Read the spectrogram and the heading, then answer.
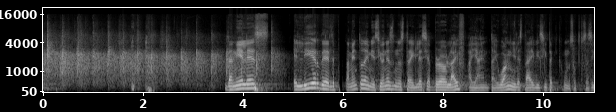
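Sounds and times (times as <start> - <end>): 
audience applause: 0.0 - 4.8
speech: 3.7 - 11.0.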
